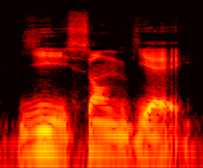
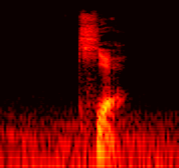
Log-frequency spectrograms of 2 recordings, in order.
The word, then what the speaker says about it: Yi Song-gye: In 1392, in the brilliant Korean general Yi Song-gye Kye is how it's pronounced, I guess, set up the Choson dynasty.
